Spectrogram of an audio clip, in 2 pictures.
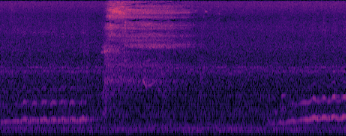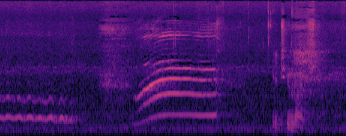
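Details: Pet kitty indoors, a Halloween cat, making a string of varied meows, one long and wavering and one sharply rising, with a person speaking briefly and some handling noise.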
